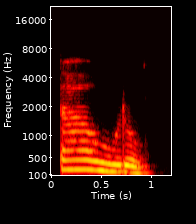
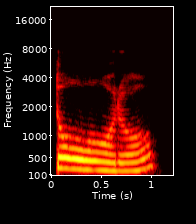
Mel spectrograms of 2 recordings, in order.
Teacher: Hay un cambio de dos vocales a uno, monoptongación.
